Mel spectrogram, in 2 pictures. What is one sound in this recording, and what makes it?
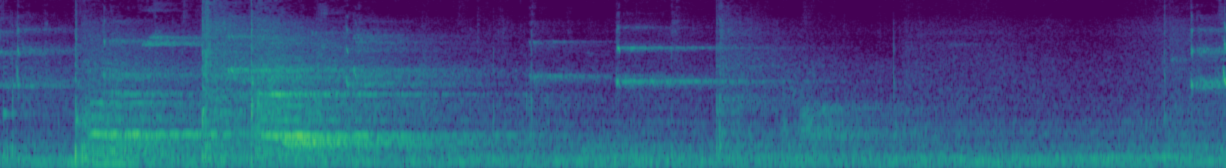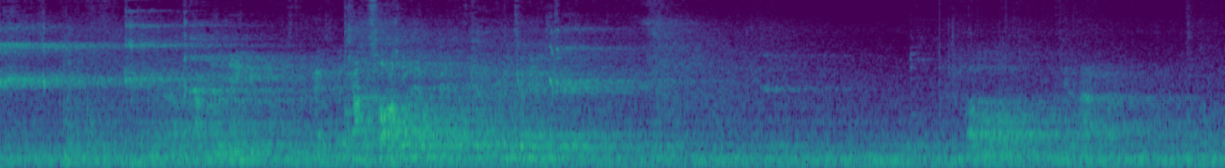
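Young men call out and talk during play, in a large echoing hall.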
